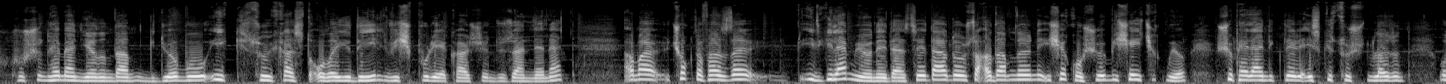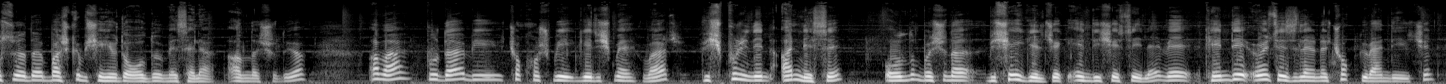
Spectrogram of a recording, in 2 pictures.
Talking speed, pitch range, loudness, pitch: 125 wpm, 170-215 Hz, -12 LUFS, 190 Hz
